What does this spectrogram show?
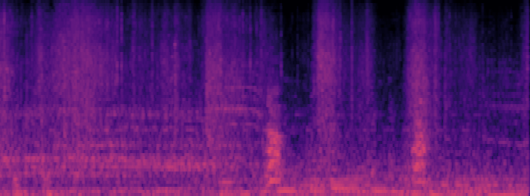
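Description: Two short dog barks, about a second apart, cut through a steady, hissing outdoor ambience in a forest. The barks are muffled and not much louder than the background.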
